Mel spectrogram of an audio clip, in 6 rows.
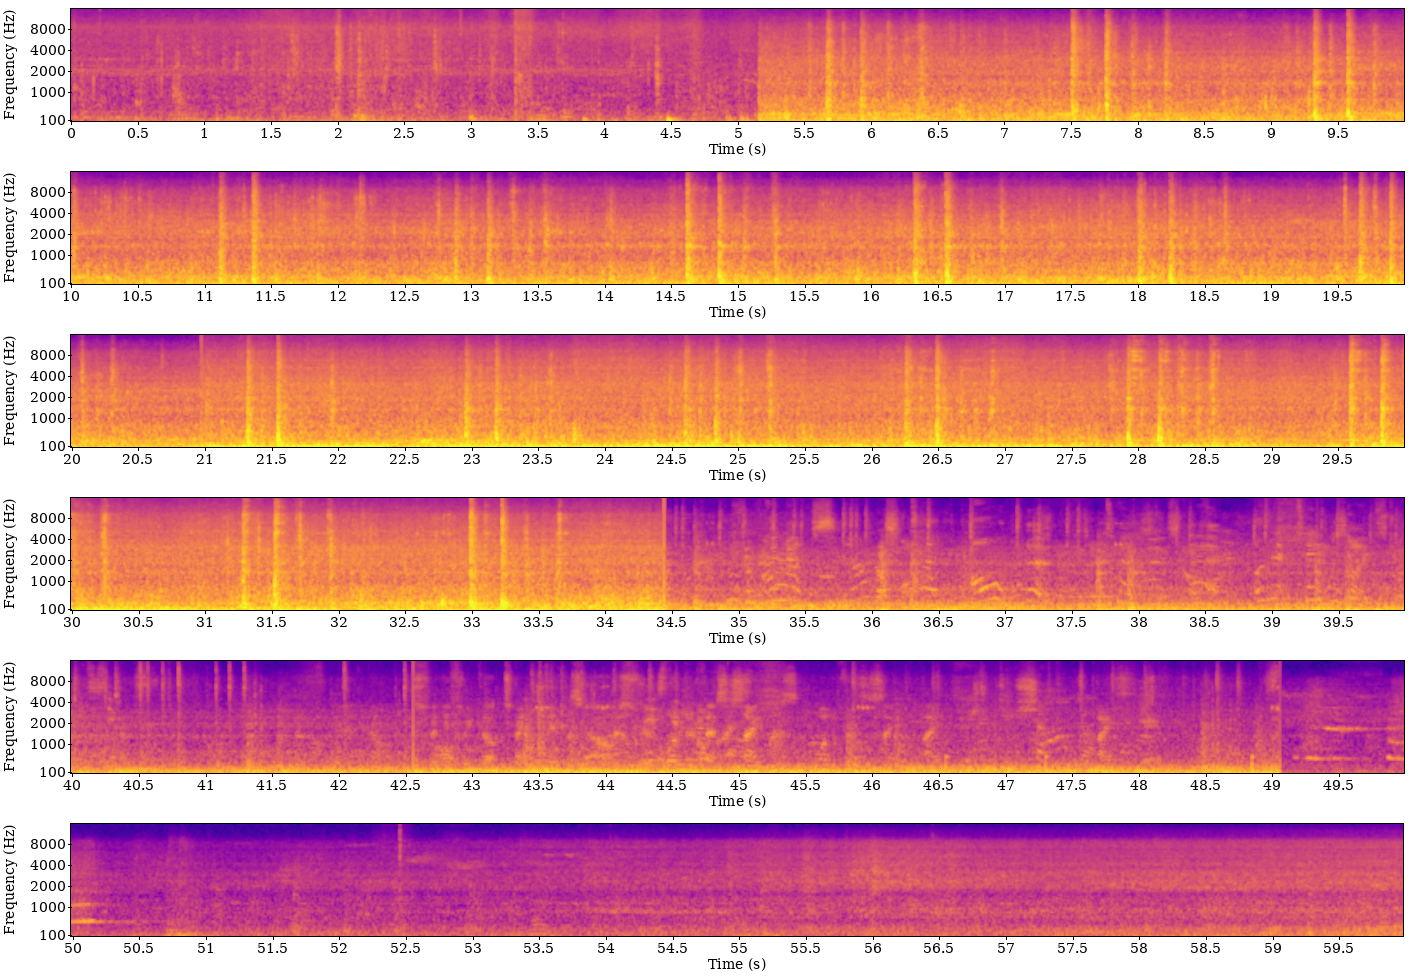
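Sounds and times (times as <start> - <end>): train wheels clicking over rail joints: 0.0 - 44.7
low train rumble: 0.0 - 59.9.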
